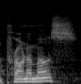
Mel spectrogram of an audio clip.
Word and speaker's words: Pronomos: Uh Pronomos.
